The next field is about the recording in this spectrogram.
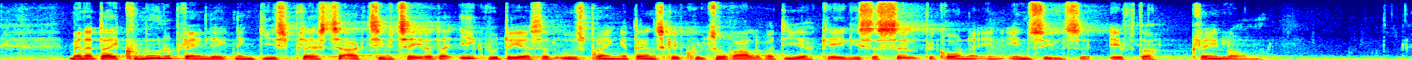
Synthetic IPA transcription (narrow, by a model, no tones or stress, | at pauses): menæd̥ɑ̈ikʰo̝muːnəpʰlɛːnleɡ̥̚ne̝ŋɡ̥ḭːspʰlæst͡sʰe̝lɑ̈ɡ̥t͡sʰiʋit͡sʰe̝̰ːd̥ɐd̥ɑ̈ʔe̝ɡ̥əʋuɐd̥e̝̰ːɐsæd̥uð̞ˠsb̥ʁeŋəæd̥ænsɡ̥əkʰult͡sʰuʁal̰əʋæɐd̥ḭːɐkʰæe̝ɡ̥əisɑ̈ɪsel̰b̥e̝ɡ̥ʁɔ̽n̰əʔe̝ne̝nsy̰ːl̩səefd̥ɐ | pʰlɛːnlɒʊn̩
